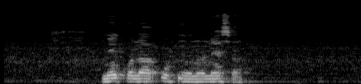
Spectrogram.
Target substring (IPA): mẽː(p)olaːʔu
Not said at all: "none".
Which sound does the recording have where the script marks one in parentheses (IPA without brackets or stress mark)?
k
